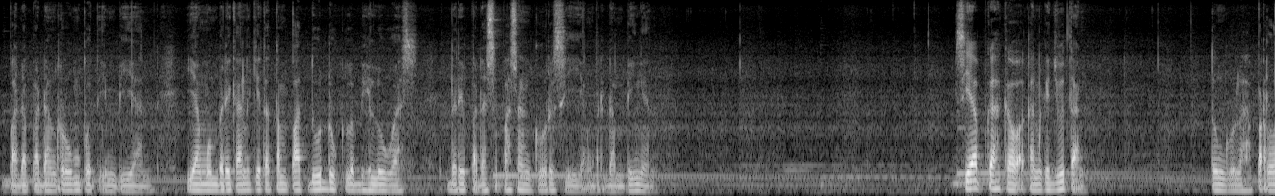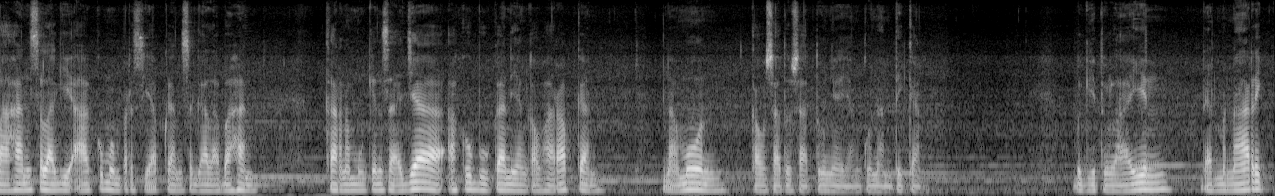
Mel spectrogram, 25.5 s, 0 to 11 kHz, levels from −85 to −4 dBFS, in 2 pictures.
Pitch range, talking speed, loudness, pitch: 90-110 Hz, 105 wpm, -23 LUFS, 100 Hz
